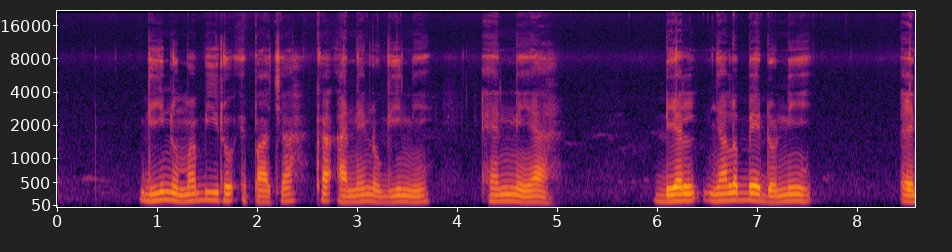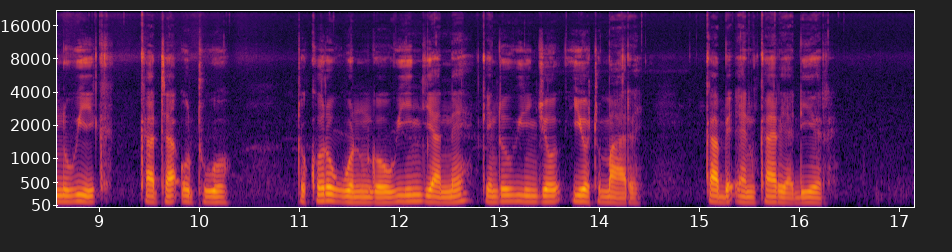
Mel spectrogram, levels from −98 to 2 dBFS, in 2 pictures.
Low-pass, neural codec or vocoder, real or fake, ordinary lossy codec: none; vocoder, 44.1 kHz, 128 mel bands every 512 samples, BigVGAN v2; fake; none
